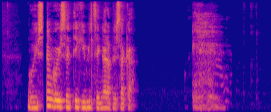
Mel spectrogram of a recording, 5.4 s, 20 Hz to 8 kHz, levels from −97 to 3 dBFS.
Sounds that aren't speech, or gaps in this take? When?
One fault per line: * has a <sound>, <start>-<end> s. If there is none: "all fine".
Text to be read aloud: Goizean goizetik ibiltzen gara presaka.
* has a dropout, 0.9-0.9 s
* has a throat clearing, 3.7-4.6 s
